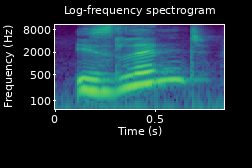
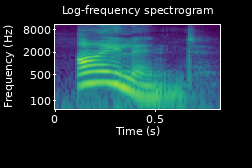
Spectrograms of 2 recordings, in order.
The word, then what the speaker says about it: island: you know this, but even higher level students may pronounce it as island, but it is actually pronounced island. Just like this word here is pronounced as isle. As you know, we do not like to pronounce some sounds in English. In this case, we do not say s sound and we just skip it like aisle.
